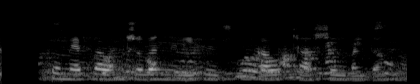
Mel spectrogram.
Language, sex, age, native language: Icelandic, female, 11, Icelandic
